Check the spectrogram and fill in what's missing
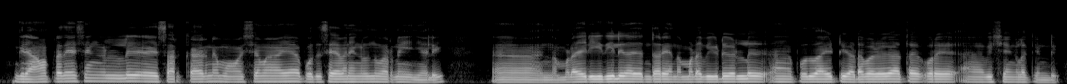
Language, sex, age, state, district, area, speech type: Malayalam, male, 45-60, Kerala, Wayanad, rural, spontaneous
